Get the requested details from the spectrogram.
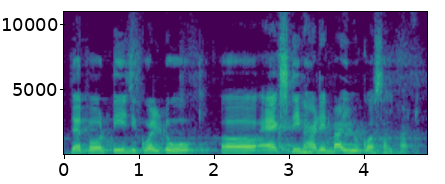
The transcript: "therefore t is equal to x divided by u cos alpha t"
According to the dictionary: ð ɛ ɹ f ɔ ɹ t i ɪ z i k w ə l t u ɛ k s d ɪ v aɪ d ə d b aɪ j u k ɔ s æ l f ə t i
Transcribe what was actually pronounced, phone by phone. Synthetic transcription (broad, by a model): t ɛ ɹ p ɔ ɹ t i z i k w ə l t u ɛ k s d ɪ b aɪ d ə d b aɪ j u k ɔ s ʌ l p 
